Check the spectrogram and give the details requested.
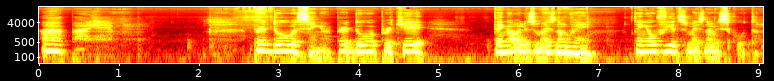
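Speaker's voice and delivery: hushed pleading prayer; whispered prayer. Acted.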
